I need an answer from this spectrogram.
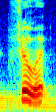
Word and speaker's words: fillet: Fillet, not pronounced filet.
